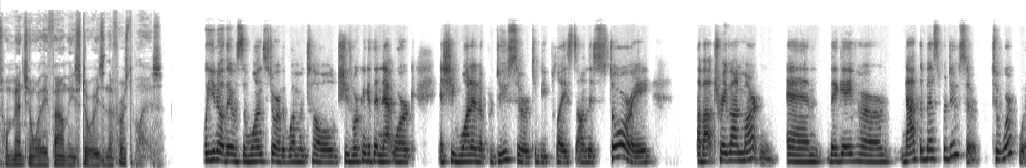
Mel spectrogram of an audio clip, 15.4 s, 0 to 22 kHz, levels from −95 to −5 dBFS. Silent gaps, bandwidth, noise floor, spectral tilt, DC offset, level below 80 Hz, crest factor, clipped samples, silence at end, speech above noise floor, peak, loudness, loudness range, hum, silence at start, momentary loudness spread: 2.61-3.01 s; 16 kHz; -87 dBFS; -5 dB/octave; under 0.1%; -60 dBFS; 18 dB; under 0.1%; 0 s; 66 dB; -2 dBFS; -21 LUFS; 2 LU; none; 0 s; 8 LU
